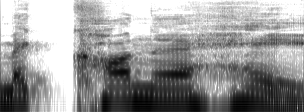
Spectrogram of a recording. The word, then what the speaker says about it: McConaughey: Also es gibt, viele Leute sagen McConaughey, ja, ja. Andere sagen McConaughey, ja. Und so richtig soll es wohl sein, McConaughey.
